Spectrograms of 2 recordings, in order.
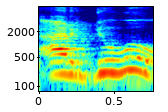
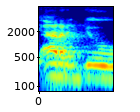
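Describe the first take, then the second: First: An extra u vowel follows the final w. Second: The word ends plainly without an extra vowel. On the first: The final letter carries a spoken u vowel. The speaker calls it wrong. "nggak mungkin arju" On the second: The final vowel is left unspoken. The speaker calls it right. "pasti arju, wawnya disukunkan"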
